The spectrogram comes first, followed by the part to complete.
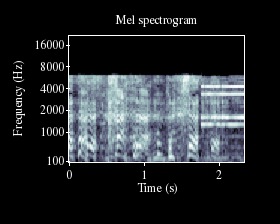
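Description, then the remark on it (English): A person talks, then a steady electronic telephone ring starts and continues clearly on its own, loud, like an incoming call. “Do you hear that? I heard something. We have a caller.”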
